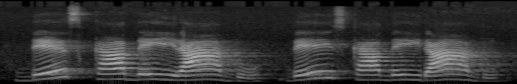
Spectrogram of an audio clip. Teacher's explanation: Esse irá aí é a sílaba tônica, é a sílaba mais forte. E como essa sílaba essa sílaba tônica, ela está vindo na penúltima sílaba, ou seja, antes da última, né? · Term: paroxítona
